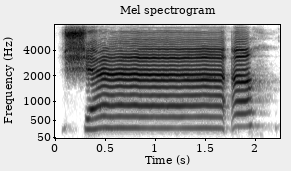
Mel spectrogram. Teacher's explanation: مد متصل 4 الفی مد ہے، 4 الف کے برابر ہم نے اس کو کھینچ کر پڑھنا ہے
